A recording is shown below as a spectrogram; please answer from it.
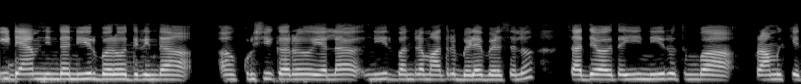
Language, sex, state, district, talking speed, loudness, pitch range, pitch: Kannada, female, Karnataka, Bellary, 135 wpm, -16 LUFS, 225-245 Hz, 235 Hz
